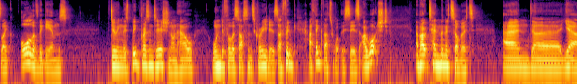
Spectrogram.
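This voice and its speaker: A man hosting a casual live stream, chatty and rambling while getting over a cold with a cough and sniffle. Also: medium pitch. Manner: chatty and rambling, with many fillers and restarts. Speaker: YouTube host streaming a live reaction.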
